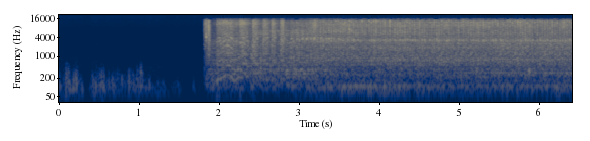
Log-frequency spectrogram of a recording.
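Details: Detroit 60 Series diesel after heater hose replacement and coolant top-off, possibly with some air in the system; fires at once and settles into a steady, even idle with no knocks or misses; normal start.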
